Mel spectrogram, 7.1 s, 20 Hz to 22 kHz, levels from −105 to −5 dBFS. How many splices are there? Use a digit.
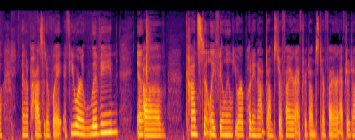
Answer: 2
